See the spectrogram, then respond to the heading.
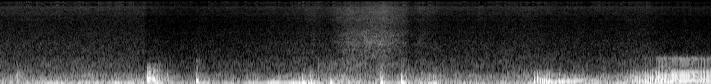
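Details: Stomach growling: low rumbling and gurgling with a few short pops and drawn-out groans over steady background noise; ordinary bowel sounds.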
